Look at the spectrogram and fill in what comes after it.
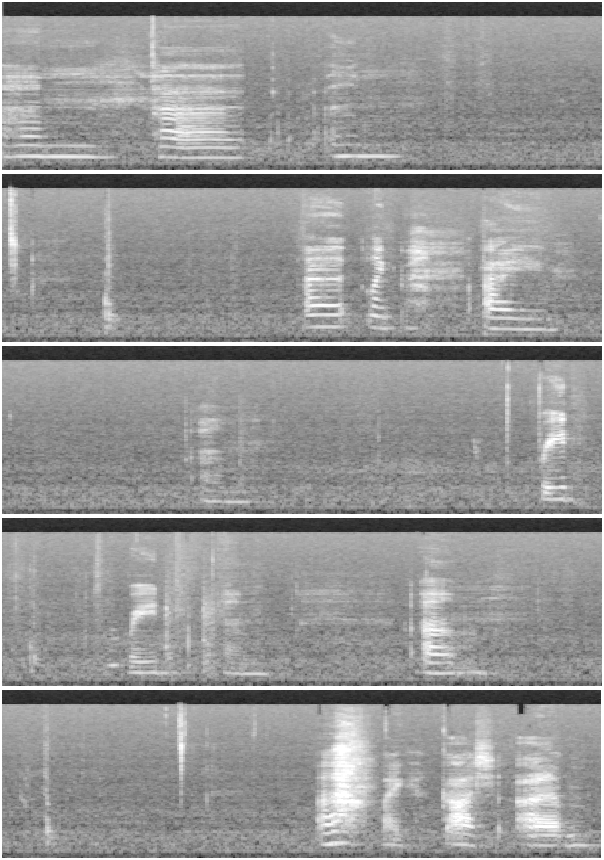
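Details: Moderate Broca's aphasia, a non-fluent aphasia and acquired language disorder: difficulty verbally expressing himself or herself in conversation about hobbies.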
